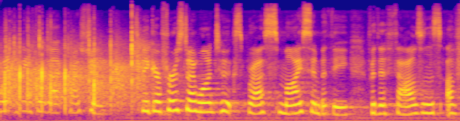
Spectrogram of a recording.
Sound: applause

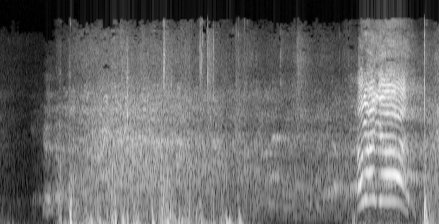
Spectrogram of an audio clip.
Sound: audience laughing

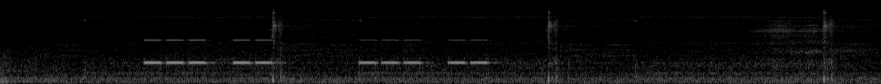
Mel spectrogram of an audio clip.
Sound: mechanical Ventilation beeping

